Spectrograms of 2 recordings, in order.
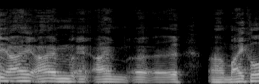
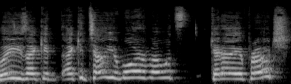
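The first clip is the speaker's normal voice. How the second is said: very high-pitched yell, as if from afar. Voicing a castaway who calls to the players from afar: yelling from a distance. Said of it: "person yells at you from a distance".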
